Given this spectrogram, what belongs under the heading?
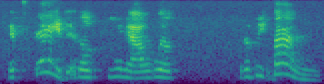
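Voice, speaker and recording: High, brittle, falsely cheerful eloping woman, acted. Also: expressive, normal speed, pushed and bright, slight background noise, full character voice, low-quality recording. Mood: forced cheer. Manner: brittle, repetitive, sarcastically cheerful. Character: upset woman insisting through clenched cheer she's happy. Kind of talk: improvised radio play acting.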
